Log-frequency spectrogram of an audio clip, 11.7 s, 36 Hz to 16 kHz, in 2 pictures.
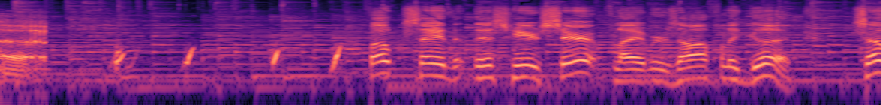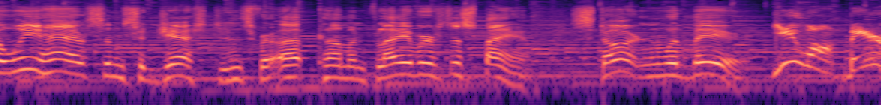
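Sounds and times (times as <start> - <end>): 
loud rough bubbly burps: 0.0 - 1.3
speech: 2.5 - 11.7.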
